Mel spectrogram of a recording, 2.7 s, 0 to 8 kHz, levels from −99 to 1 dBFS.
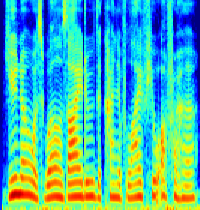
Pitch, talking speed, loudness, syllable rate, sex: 195 Hz, 315 wpm, -16 LUFS, 5.9 syllables/s, female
